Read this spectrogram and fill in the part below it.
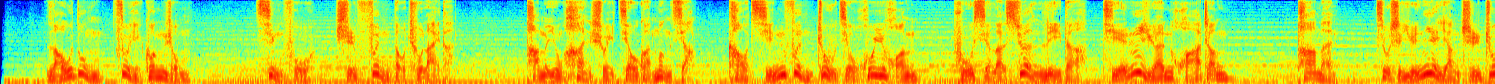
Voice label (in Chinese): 专题 汇报 养殖 浑厚; 砚山县云砚养殖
